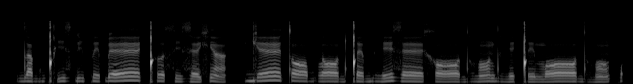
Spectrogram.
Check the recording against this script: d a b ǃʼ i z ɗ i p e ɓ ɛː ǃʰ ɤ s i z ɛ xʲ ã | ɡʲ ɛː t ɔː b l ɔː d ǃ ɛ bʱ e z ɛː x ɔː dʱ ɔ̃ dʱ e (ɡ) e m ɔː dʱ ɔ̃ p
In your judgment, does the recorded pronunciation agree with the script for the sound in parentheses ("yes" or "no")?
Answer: no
